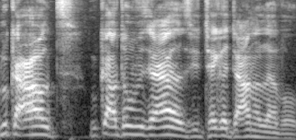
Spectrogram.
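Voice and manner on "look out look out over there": loud yell in a full Austrian accent. Showing how you can yell like someone famous, yelling like Arnold. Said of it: "you can yell like Arnold".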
